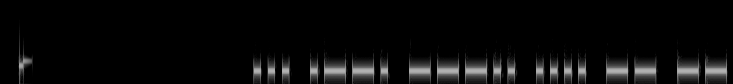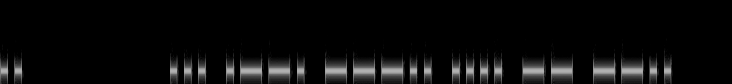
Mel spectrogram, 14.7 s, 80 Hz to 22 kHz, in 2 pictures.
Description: Morse code, heard as a keyed tone, about 17 wpm, 700 Hz. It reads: SP8HMZ SP8HMZ
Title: DXCC-100 Call Signs - 6 Characters - Repeated 3x - 17wpm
